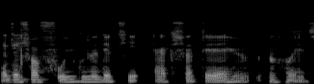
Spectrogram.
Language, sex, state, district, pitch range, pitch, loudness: Bengali, male, West Bengal, Kolkata, 110-140 Hz, 120 Hz, -38 LUFS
